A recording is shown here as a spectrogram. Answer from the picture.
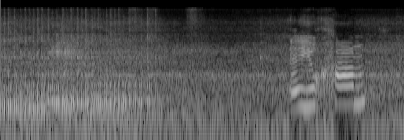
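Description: An engine running steadily that fades away about halfway through, followed by two short spoken exclamations near the end.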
